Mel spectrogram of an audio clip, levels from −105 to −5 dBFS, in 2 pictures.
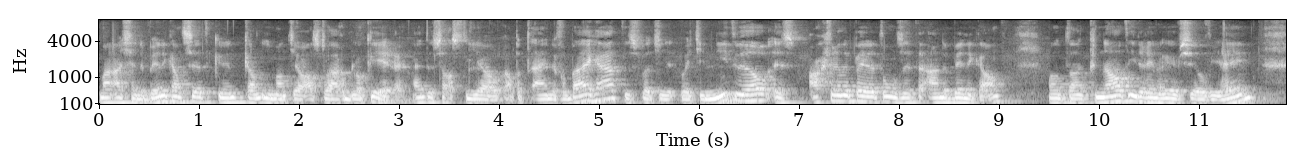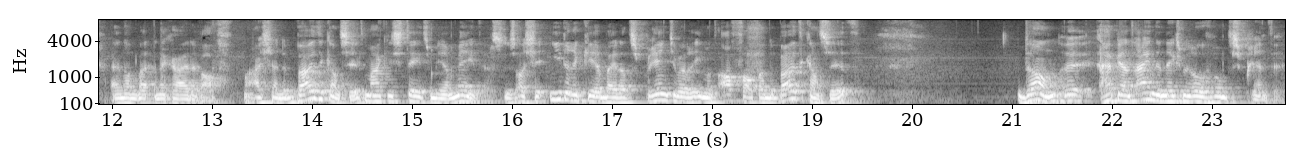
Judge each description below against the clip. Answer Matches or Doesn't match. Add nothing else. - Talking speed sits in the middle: Doesn't match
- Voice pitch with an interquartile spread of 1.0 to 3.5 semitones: Doesn't match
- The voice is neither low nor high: Doesn't match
